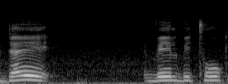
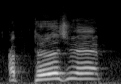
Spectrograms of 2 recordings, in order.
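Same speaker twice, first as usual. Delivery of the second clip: ordinary delivery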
